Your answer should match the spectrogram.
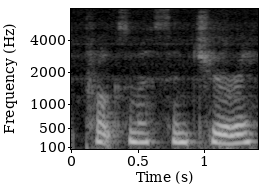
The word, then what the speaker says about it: Proxima Centauri: pronounce everything wrong okay i've always pronounced this proxima centauri and but i have heard other people pronounce it proxima century i think that's why mrs turner pronounces i'm not sure about mr ross actually and so apologies if i'm pronouncing that wrong proxima centauri i don't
